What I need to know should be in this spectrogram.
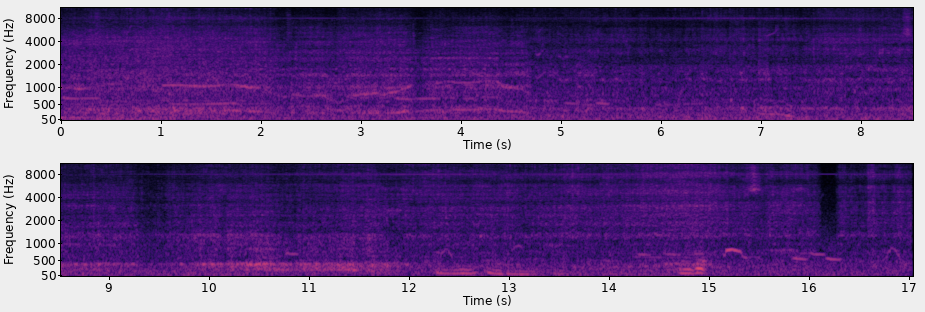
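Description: Small electric motors whine as toy trucks crawl over rock.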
